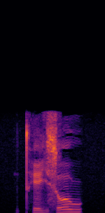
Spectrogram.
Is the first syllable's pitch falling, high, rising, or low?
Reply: low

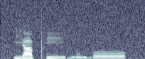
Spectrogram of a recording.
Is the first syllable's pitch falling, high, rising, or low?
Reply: high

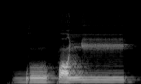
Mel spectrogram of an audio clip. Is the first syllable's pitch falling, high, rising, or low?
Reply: low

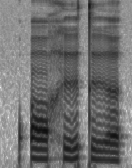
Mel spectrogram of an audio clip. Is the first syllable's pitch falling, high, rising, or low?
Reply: low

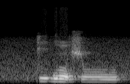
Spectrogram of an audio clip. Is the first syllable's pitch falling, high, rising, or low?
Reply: high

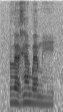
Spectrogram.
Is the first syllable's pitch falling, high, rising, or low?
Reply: falling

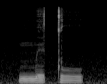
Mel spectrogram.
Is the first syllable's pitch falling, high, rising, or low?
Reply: low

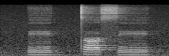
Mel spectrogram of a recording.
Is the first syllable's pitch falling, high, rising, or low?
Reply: high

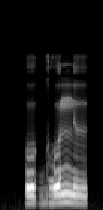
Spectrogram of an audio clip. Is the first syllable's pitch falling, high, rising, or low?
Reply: low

